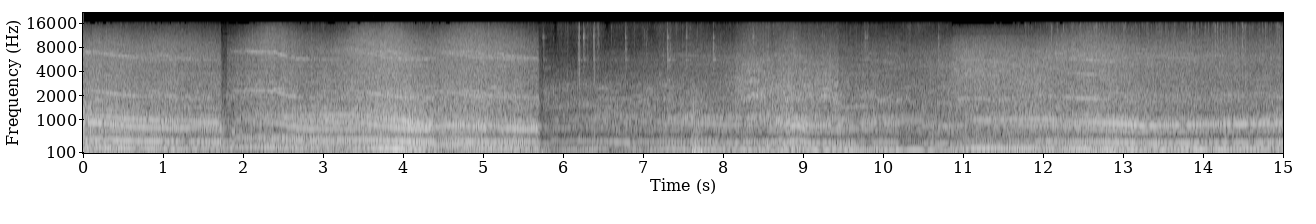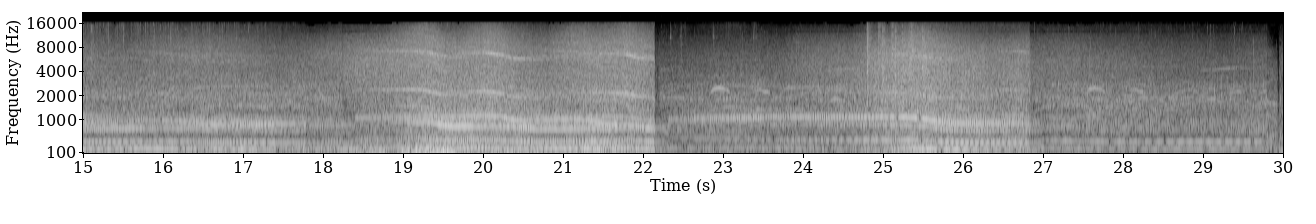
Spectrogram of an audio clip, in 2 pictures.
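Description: Tyres screech on tarmac.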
